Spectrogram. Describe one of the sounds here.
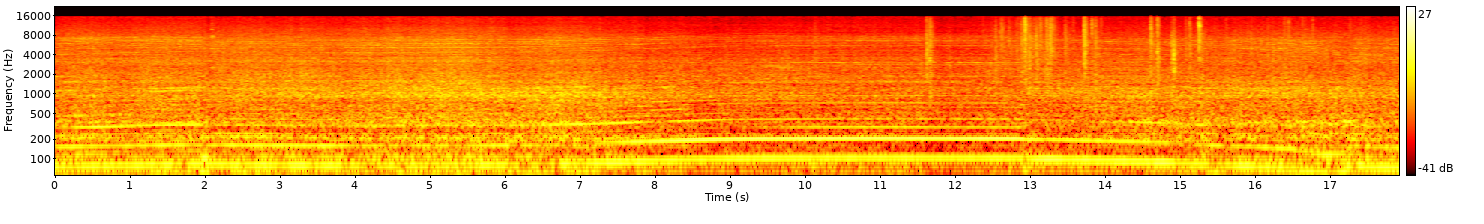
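A race car engine drones loudly from inside the cabin, rising and falling in pitch with the throttle.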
